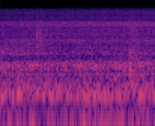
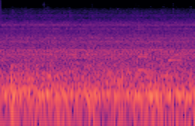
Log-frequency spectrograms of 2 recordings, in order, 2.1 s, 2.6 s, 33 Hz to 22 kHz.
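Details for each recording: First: Coleman model 243 lantern after check valve replacement, lighting: steady, even hiss with no roar building, burner weak and fuel-starved; owner suspects dirty generator, which was then pulled and ended up replaced. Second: Coleman model 243 lantern, cold-blooded, warmed by cracking the fuel valve repeatedly: steady, even hissing roar with a low murmur, no sputter or surging; normal burner roar.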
